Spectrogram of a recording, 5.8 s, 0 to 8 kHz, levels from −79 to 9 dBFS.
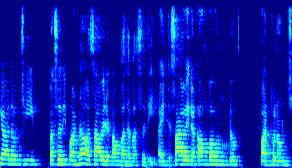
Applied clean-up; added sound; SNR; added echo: neural mask model DeepFilterNet 3.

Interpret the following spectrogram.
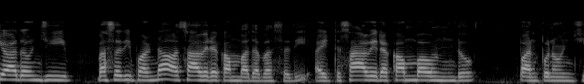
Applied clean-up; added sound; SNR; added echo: none; none; none; none.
